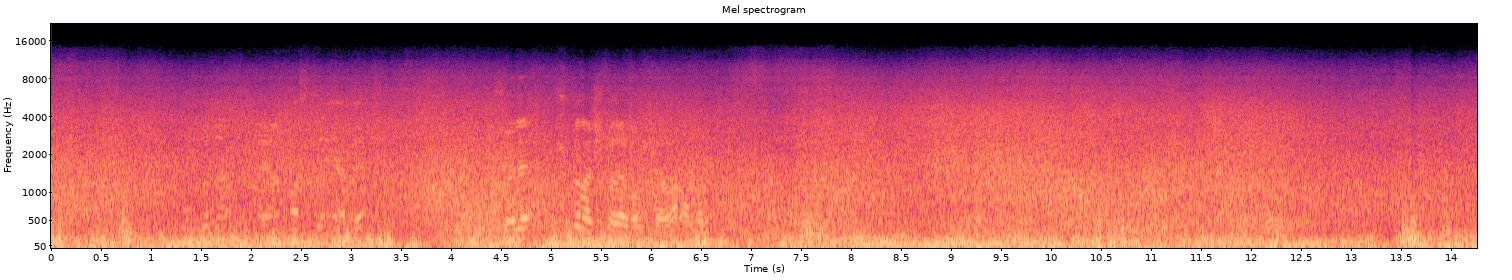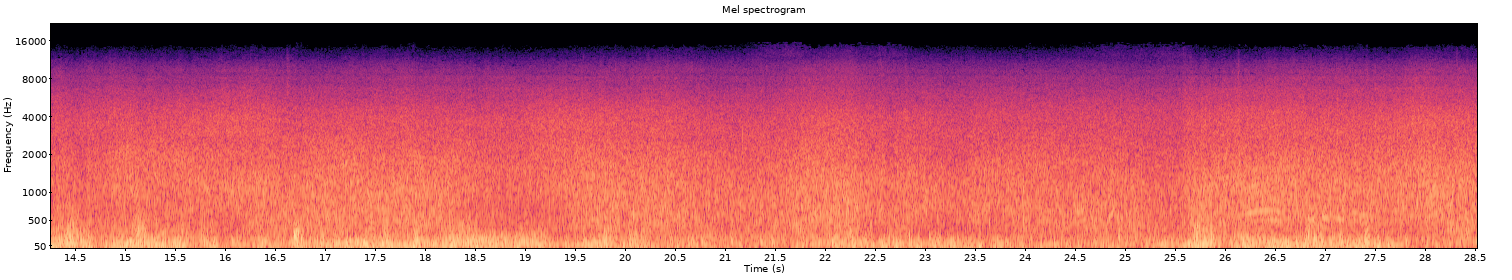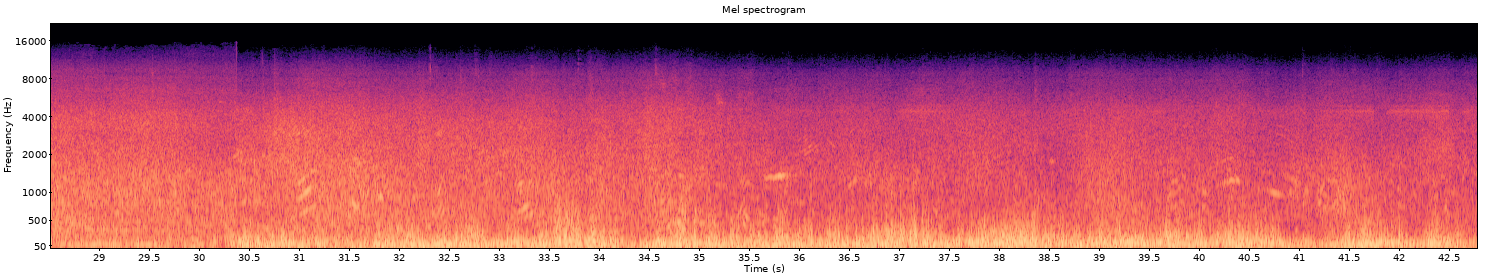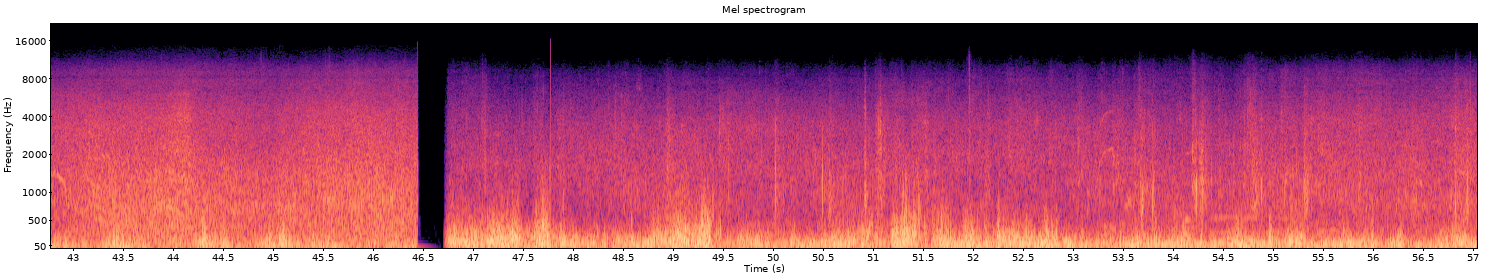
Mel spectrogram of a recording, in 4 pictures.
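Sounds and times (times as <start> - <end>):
small waves on sandy shore: 0.0 - 57.0
wind buffeting microphone: 0.0 - 57.0.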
